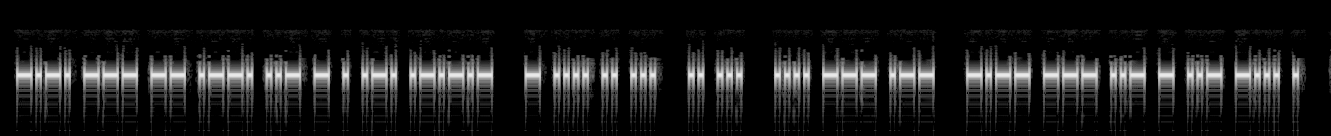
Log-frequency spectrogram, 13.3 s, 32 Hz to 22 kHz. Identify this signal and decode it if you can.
Morse code, heard as a keyed tone, about 25 wpm, 600 Hz. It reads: COMPUTER. THIS IS HOW YOUTUBE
